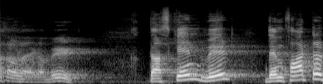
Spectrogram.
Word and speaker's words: wird: नहीं है ये, wird टा का साउंड आएगा, wird।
